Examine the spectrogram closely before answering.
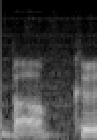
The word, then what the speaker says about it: beaucoup: is the symbol for beau coup is the symbol for coup you all say beaucoup its bow and then coup that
